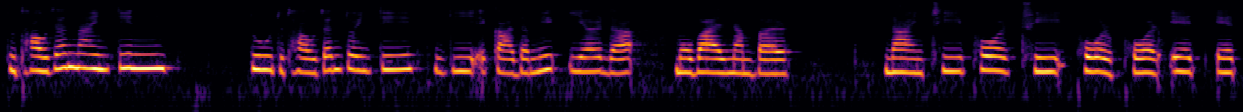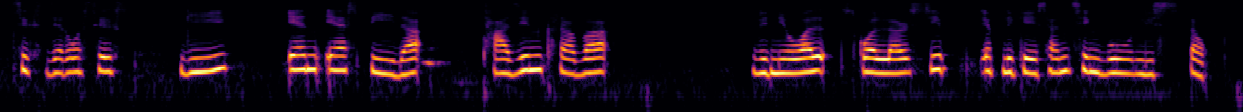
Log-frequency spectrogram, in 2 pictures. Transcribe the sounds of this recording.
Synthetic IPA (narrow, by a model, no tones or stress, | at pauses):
tutʰawzɐnːajntin | tututʰawzɐntojntiɡiḛkademik̚ijɐɾdɐ | mobajlnɐmbɐɾ | najntʰɾipʰoɾtʰɾipʰoɾpʰoɾet̚et̚sikszeɾosiks | ɡi | enespidɐ | tʰazinkʰɾɐbɐ | ɾinuɐlskolɐɾsip̚eplikesɐnsiŋbulistɐw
